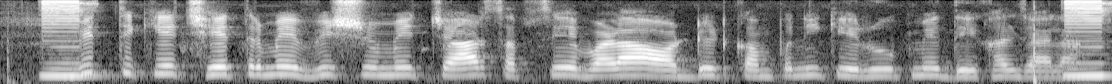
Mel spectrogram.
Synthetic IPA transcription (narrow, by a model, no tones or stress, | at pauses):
ʋɪt̪jəkekʃʰeːt̪ɾəmẽʋɪʃwəmẽt͡ʃaːɾsɐbsebɐɽaɔːɖɪʈkɐ̃mpənikeɾuːpmẽd̪eːkʰəld͡ʒaːlaː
